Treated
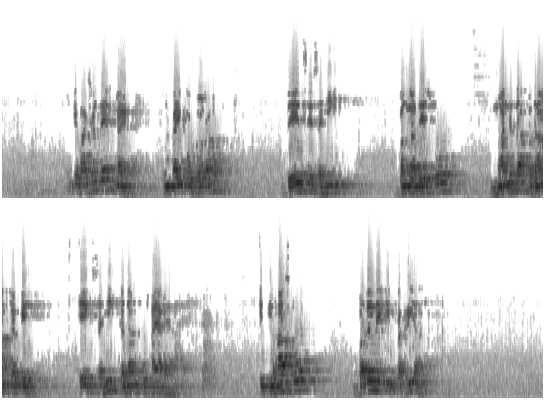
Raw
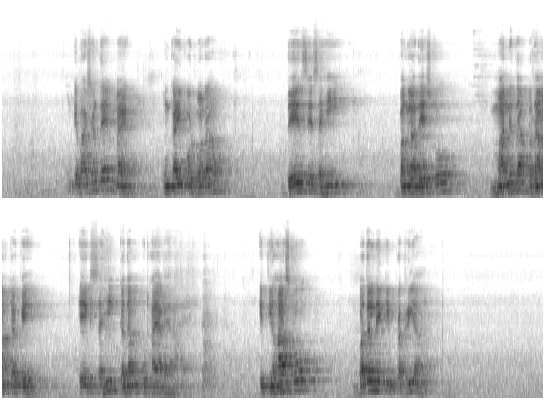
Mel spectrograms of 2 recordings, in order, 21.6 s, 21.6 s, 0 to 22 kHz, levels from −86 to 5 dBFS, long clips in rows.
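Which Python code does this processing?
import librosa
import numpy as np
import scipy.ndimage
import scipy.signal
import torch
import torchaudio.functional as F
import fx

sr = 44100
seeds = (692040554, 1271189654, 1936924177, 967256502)

p1 = fx.spec_gate(x, sr, threshold_db=-20, keep='strong')
p2 = 10.0 ** (-20.0 / 20.0) * np.tanh(p1 / 10.0 ** (-20.0 / 20.0))
p3 = p1 + (p2 * librosa.db_to_amplitude(-8.0))
p4 = scipy.signal.sosfilt(scipy.signal.butter(2, 69.0, 'highpass', fs=sr, output='sos'), p3)
y = p4 * librosa.db_to_amplitude(5.0)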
